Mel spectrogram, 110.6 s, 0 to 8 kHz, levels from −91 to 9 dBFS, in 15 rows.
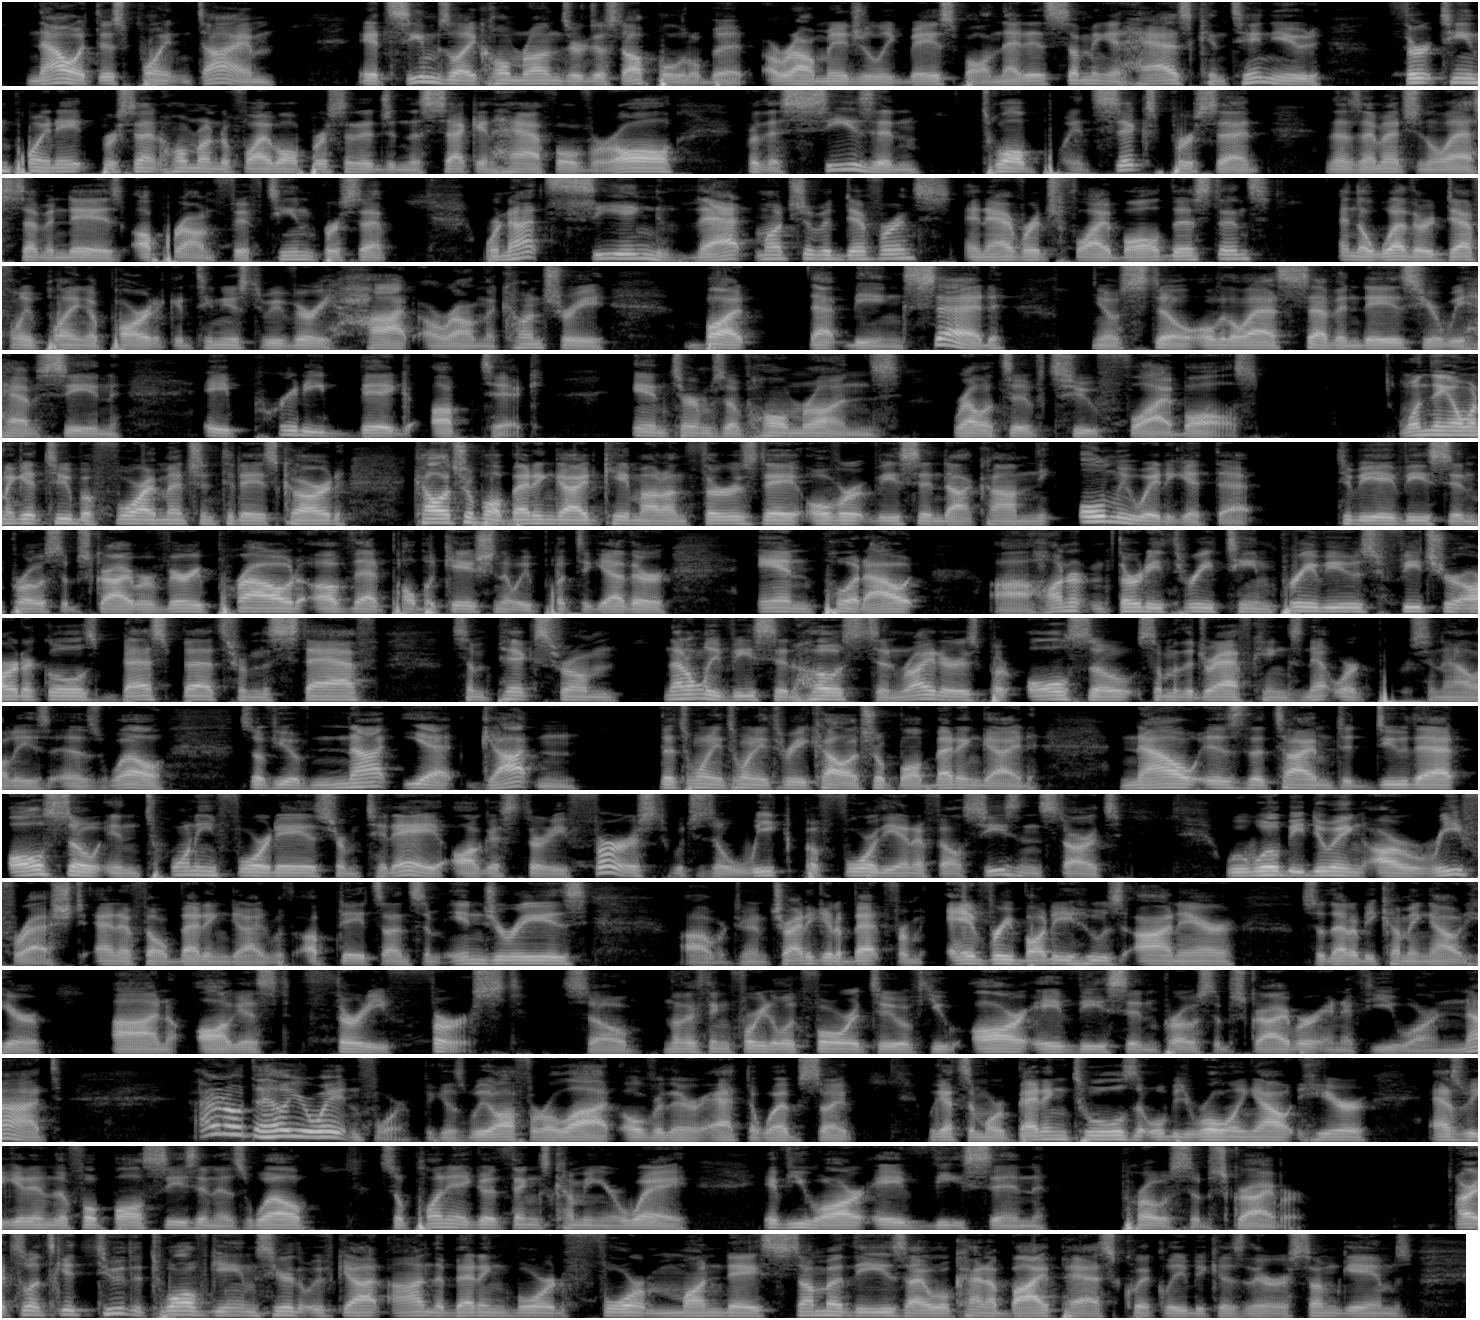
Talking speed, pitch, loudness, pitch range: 200 wpm, 105 Hz, -27 LUFS, 95-115 Hz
